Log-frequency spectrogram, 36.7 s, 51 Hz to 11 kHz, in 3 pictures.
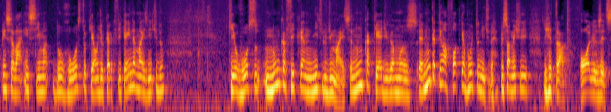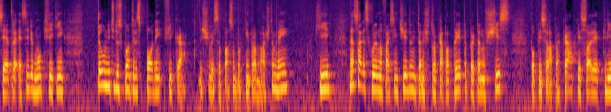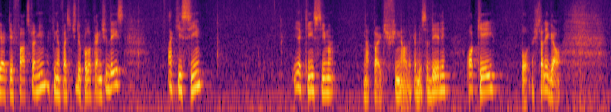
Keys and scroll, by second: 3.1 [, 16.0 space, 20.2 x, 26.2 space, 28.7 space.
